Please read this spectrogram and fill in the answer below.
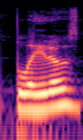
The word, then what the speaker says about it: Blados: It's spelled like Blodos, so it's like Blowdoes, but it's Blados Donut Shop.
